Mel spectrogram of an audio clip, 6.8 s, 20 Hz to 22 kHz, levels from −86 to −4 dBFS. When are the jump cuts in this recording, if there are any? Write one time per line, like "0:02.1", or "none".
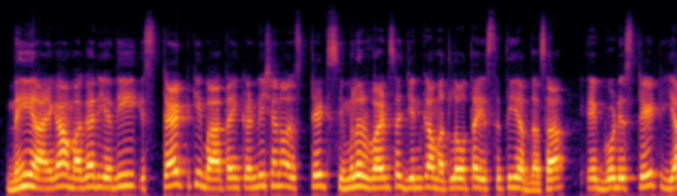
0:05.8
